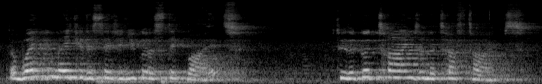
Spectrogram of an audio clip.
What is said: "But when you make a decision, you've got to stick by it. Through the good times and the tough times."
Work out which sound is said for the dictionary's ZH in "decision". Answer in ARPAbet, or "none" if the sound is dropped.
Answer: ZH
